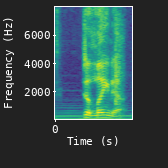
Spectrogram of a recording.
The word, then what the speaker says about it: Delina: how do you pronounce your first name Delina Delina I've been mispronouncing it forever uh state of Texas versus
